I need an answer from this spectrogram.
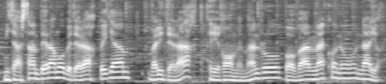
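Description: A man's voice: mid-range voice, expressive, a little mellow, soft background music, lightly acted. Give me an anxious, honest plaintiff pleading his case, as a man reads him. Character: wronged anxious male plaintiff.

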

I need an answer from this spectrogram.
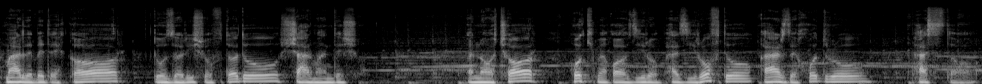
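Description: A man narrating a folk tale as a bedtime story in a calm, steady way. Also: fairly low pitch.

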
